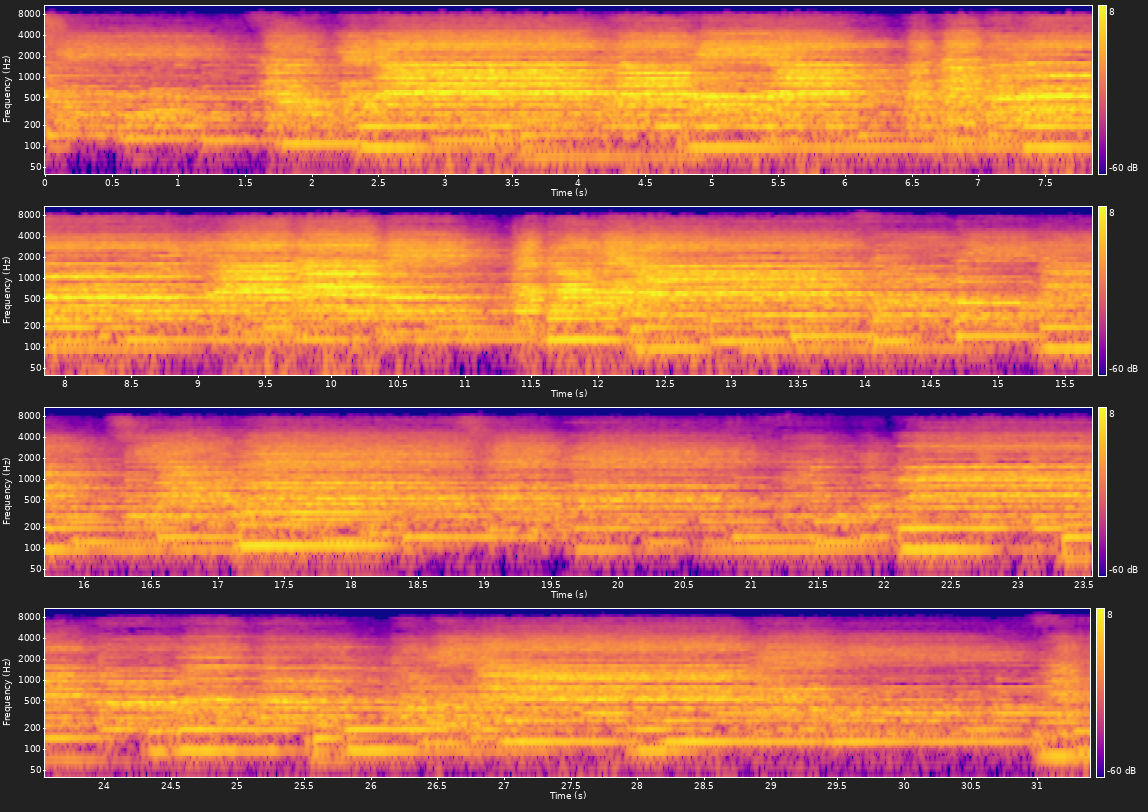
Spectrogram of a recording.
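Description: Mixed choir singing a hymn in Romanian, in long sustained phrases with brief breaks, over low accompanying chords. It is louder in the first half and softer from about halfway through.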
